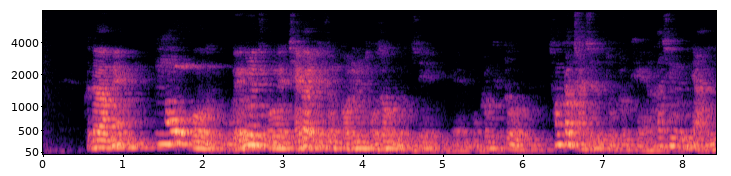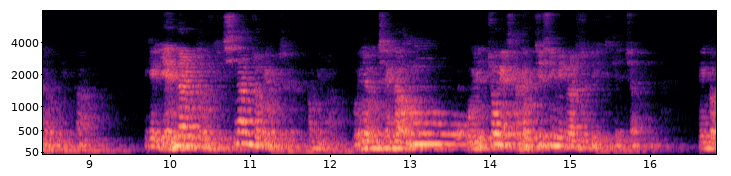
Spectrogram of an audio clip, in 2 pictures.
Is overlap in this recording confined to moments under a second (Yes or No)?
Yes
